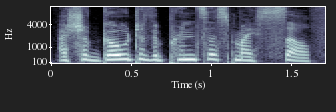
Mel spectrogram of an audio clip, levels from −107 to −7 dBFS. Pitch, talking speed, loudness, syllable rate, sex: 240 Hz, 245 wpm, -19 LUFS, 5.6 syllables/s, female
